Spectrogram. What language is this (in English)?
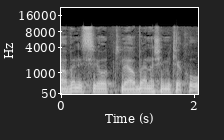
Hebrew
